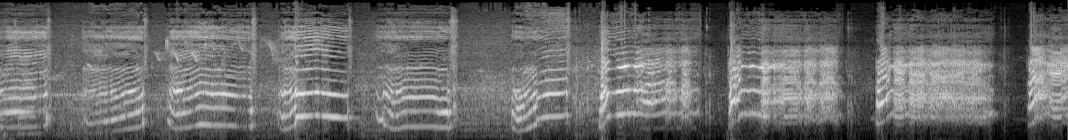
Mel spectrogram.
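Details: A dog making a scary sound: a series of loud, wavering, harmonic wails that rise and fall in pitch. Each cry lasts about a second and is separated by short breaks, with some bends sliding sharply downward.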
